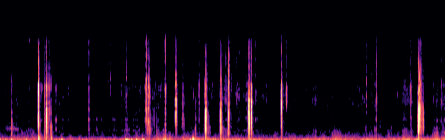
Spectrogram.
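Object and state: Bar soap being cut.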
